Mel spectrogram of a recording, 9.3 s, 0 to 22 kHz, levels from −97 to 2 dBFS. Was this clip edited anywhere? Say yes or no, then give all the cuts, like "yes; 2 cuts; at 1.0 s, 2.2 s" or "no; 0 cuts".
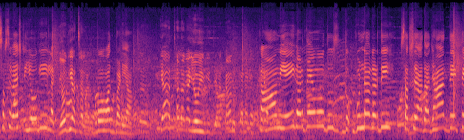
no; 0 cuts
